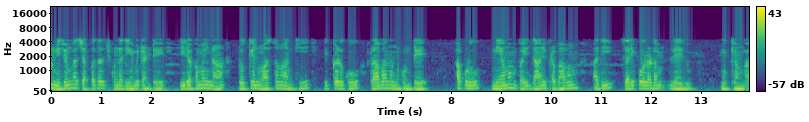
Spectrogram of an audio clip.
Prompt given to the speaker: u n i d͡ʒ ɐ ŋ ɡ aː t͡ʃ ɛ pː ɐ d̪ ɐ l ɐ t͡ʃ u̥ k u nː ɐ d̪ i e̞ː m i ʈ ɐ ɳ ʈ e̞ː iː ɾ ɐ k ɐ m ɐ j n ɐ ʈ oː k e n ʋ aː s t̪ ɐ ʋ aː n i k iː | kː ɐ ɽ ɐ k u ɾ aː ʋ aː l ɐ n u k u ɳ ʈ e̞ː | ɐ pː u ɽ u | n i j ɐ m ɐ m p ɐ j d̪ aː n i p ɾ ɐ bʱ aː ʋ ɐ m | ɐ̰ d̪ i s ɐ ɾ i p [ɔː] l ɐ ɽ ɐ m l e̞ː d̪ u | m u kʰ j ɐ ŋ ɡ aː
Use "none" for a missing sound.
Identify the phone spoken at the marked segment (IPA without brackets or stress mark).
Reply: ɔː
